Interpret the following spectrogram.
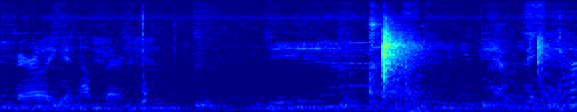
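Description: Faint background murmur of voices and music over a low steady hum, with one sharp click about three seconds in.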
